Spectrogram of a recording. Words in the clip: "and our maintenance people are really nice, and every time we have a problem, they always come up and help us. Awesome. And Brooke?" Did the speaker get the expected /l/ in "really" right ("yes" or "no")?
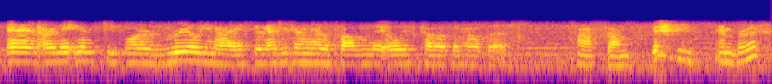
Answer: yes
